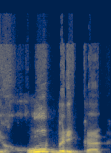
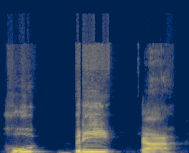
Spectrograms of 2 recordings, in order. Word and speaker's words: rubrica: aí vão acreditar que rúbrica é uma proparoxítona quando a pronúncia correta é simplesmente rubrica sendo a penúltima sílaba mais forte mas Caio Como que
